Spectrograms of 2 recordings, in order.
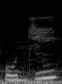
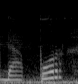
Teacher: terdapat dua alofon juga yakni u tinggi atas belakang bundar dan u tinggi bawah belakang bundar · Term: fonem u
